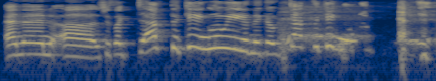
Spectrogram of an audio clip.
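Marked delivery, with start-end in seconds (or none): 1.4-2.4 high-pitched imitation of a rallying cry; mock revolutionary chant; mimicked film line. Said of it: "which is exactly how she says it". 2.8-4.3 high, slow mock chant; stretched, high-pitched mock crowd response; imitating the actress. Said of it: "which is exactly how she says it".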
